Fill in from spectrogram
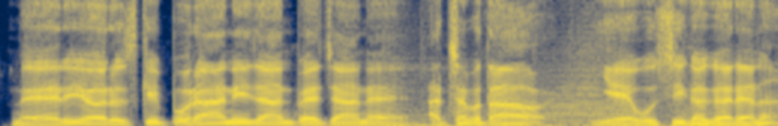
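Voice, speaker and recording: A man's voice: mid-range voice, slow pace, bright, forceful tone, faint music behind. An actor playing a desperate, pushy man who keeps pleading to see a woman. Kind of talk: Hindi TV serial acting.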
